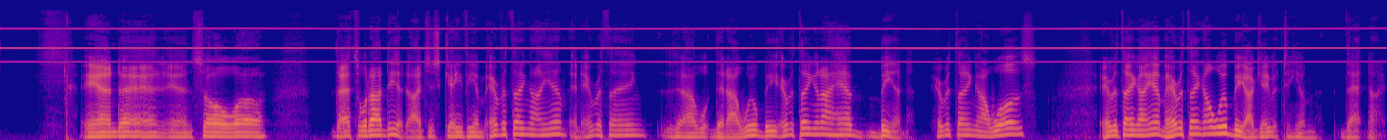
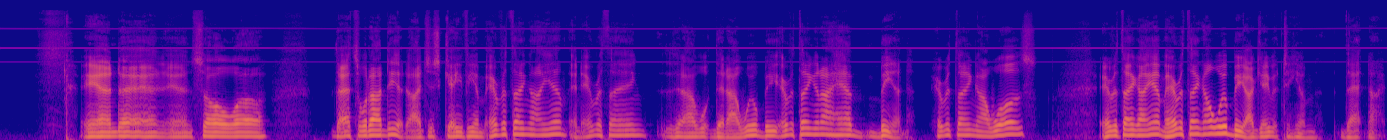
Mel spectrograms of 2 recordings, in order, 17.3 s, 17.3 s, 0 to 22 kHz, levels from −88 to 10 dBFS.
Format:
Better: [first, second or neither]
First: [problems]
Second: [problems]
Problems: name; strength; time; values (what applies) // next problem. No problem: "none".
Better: second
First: high-pitched whine; loud; throughout; 5.5 kHz, 10 dB below the speech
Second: high-pitched whine; faint; throughout; 5.5 kHz, 30 dB below the speech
